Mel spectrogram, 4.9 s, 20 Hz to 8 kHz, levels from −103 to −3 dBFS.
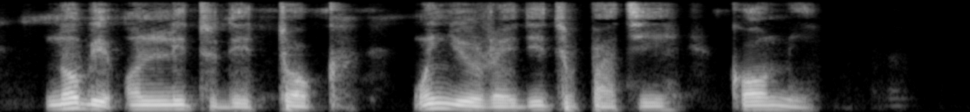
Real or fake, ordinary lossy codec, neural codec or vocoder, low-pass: fake; none; codec, 16 kHz in and 24 kHz out, 1 kbps, XY-Tokenizer; 7.2 kHz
